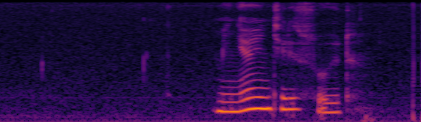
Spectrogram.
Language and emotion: Russian, neutral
